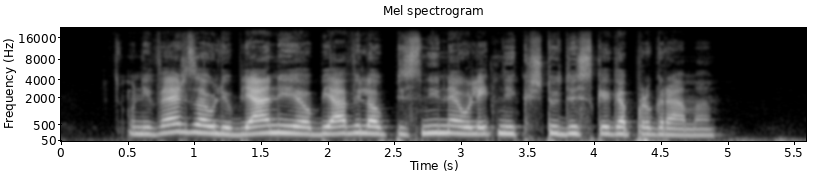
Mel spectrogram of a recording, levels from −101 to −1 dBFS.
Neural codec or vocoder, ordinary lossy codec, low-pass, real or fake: none; none; 19.8 kHz; real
